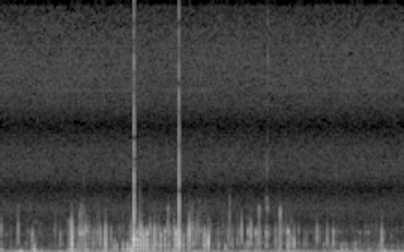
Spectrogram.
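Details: Bowel sounds (borborygmi) that came on suddenly, neither hungry nor too full, felt in the pit of the gut and easing after a snack: continuous low gurgling and rumbling with bubbly pops from gas and fluid moving.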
